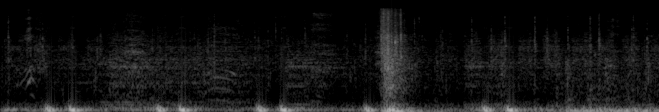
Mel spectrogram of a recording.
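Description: Quick heavy footsteps thud on a wooden floor.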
